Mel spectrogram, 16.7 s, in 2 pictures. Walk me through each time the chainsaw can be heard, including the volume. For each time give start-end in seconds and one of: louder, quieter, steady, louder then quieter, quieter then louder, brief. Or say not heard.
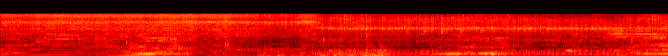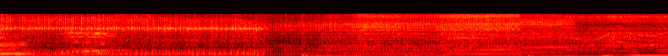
0.0-16.6 steady.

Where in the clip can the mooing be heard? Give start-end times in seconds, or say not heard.
1.1-9.9.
